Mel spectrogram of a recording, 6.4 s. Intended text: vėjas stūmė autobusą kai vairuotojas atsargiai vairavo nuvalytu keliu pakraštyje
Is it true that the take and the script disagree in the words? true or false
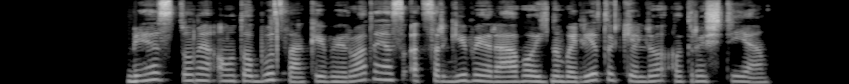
false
